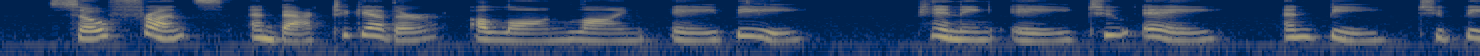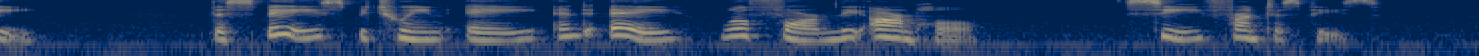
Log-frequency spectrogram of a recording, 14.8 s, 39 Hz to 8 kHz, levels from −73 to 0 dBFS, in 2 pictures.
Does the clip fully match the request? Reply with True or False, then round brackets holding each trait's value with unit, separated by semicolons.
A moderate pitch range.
True (4.7 semitones)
